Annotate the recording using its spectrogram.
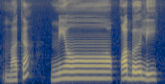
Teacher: मियों पे गुन्ना होगा, देर लगेगी एक अलिफ के बराबर। क़बली, क़ाफ को पुर करना है, बा को हिलाना है, कलकला होगा हा बा का।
